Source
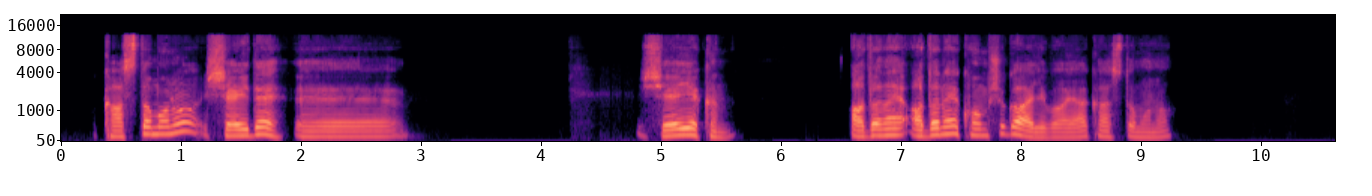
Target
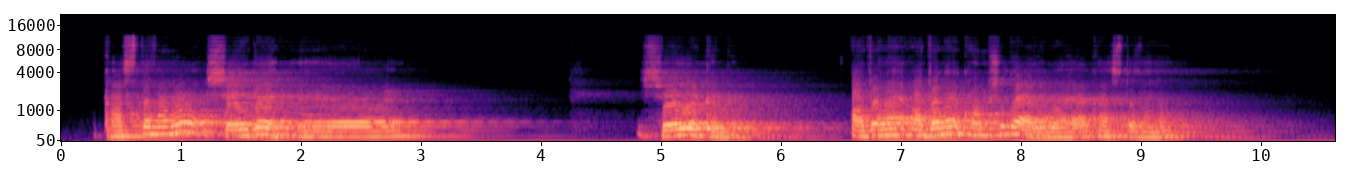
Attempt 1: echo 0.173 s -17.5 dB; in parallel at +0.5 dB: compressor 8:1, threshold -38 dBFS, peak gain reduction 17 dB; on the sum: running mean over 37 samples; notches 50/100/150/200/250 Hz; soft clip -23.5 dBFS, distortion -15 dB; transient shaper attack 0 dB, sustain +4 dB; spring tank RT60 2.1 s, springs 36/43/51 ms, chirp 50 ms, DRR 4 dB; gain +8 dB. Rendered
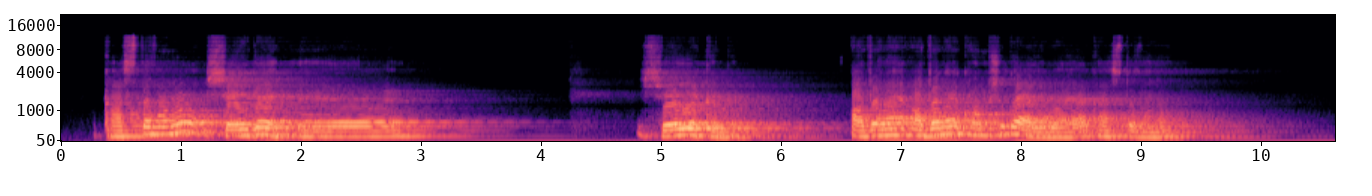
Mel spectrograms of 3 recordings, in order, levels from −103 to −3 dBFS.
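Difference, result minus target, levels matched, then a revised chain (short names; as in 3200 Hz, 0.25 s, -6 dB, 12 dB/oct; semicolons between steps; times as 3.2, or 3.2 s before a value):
compressor: peak gain reduction +6 dB
echo 0.173 s -17.5 dB; in parallel at +0.5 dB: compressor 8:1, threshold -31 dBFS, peak gain reduction 11 dB; on the sum: running mean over 37 samples; notches 50/100/150/200/250 Hz; soft clip -23.5 dBFS, distortion -14 dB; transient shaper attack 0 dB, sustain +4 dB; spring tank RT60 2.1 s, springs 36/43/51 ms, chirp 50 ms, DRR 4 dB; gain +8 dB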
